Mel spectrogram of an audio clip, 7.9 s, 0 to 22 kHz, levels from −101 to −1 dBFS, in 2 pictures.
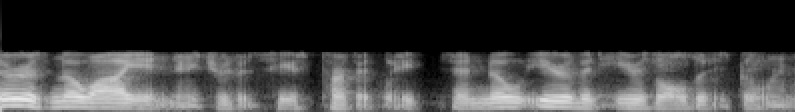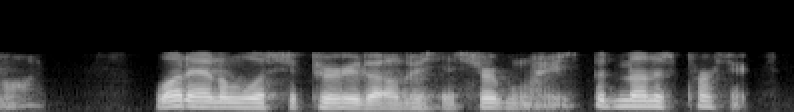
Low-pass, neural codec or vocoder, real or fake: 3.6 kHz; autoencoder, 22.05 kHz, a latent of 192 numbers a frame, VITS, trained on one speaker; fake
